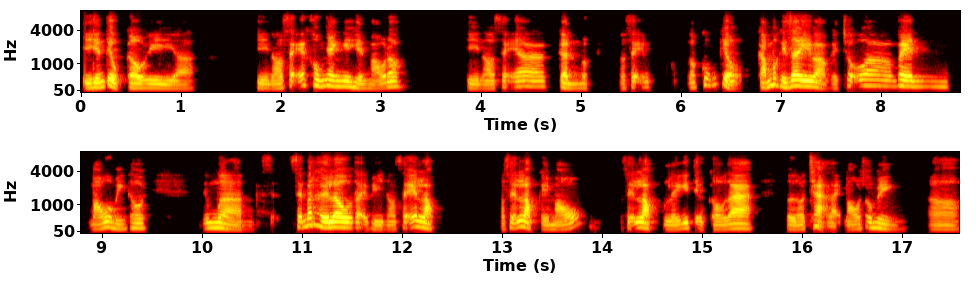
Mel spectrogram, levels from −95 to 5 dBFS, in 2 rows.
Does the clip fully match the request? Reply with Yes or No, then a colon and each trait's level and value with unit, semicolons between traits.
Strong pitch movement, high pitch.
No: wide, 5.9 semitones; low, 125 Hz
